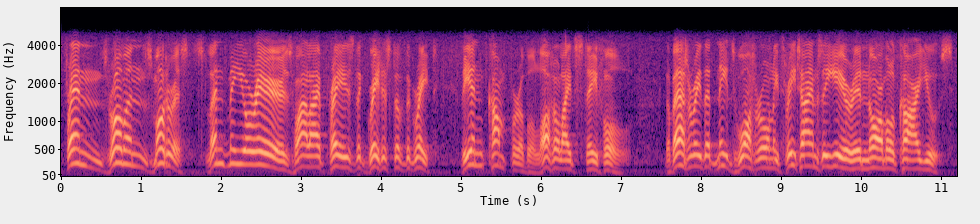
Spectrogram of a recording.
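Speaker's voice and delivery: ordinary talk, nothing marked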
